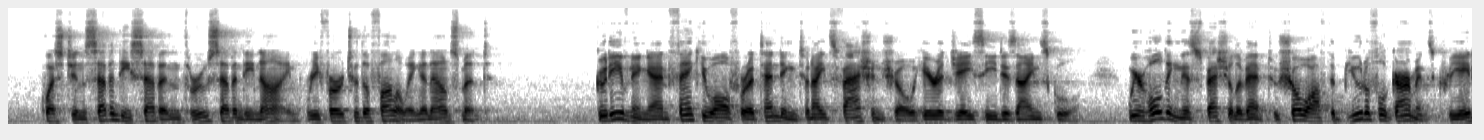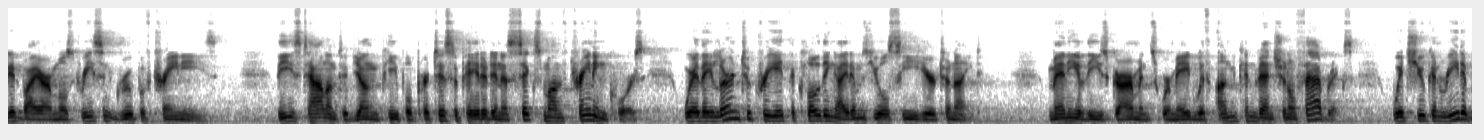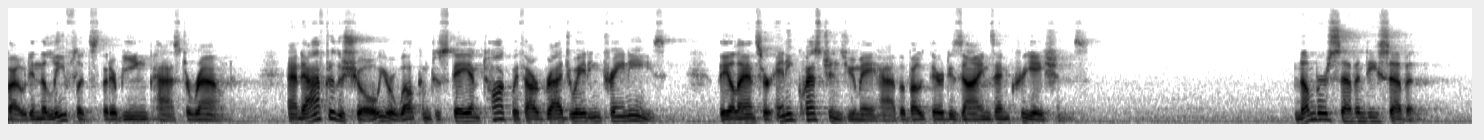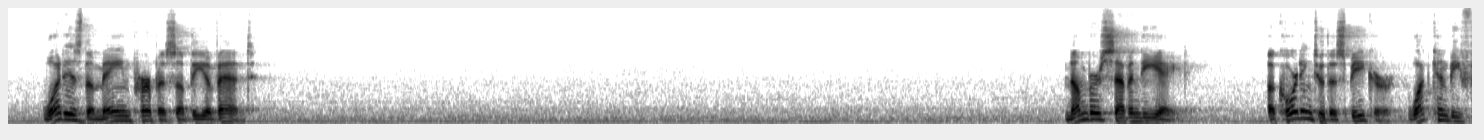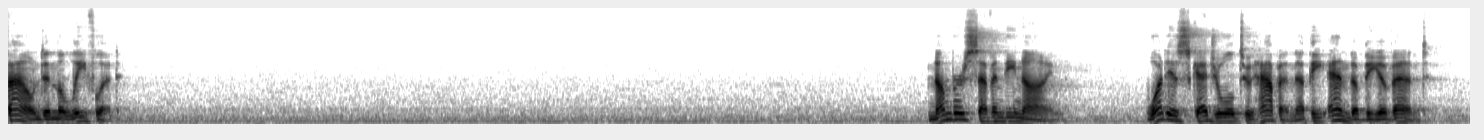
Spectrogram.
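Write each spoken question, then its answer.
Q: What is the main purpose of the event?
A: To show off garments created by the school's recent trainees (a fashion show)

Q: According to the speaker, what can be found in the leaflet?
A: Information about the unconventional fabrics used in the garments

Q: What is scheduled to happen at the end of the event?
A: Guests can stay and talk with the graduating trainees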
